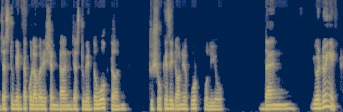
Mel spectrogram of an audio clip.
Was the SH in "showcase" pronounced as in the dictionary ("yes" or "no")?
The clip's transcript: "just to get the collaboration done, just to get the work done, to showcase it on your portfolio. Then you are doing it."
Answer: yes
